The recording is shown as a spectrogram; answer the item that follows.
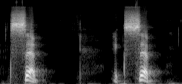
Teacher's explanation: esa t va a desaparecer porque está entre dos sonidos de consonantes en este caso la p y la th y la th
